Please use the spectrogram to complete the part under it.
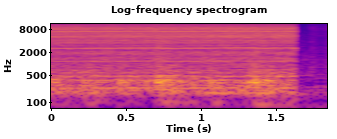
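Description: A drill fitted with a pilot bit grinds steadily into a car body spot weld, a loud continuous high whine that holds for nearly two seconds and then cuts off abruptly, with no talking.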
